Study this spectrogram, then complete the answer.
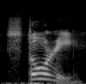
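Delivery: loud, high demanding cry; cried out. A narrator's reading. Editor demanding the traveler's story, loud cry. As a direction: shout for the story. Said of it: "cried the editor".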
